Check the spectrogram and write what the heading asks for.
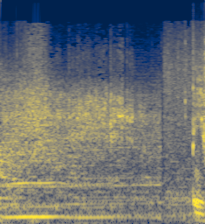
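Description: Chainsaw engine running at a steady high pitch, dying away near the end.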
